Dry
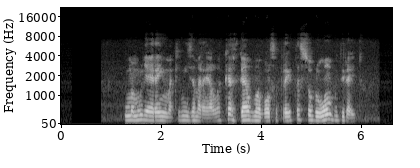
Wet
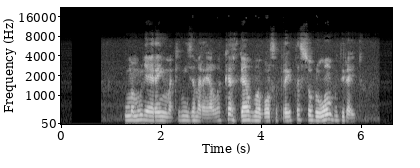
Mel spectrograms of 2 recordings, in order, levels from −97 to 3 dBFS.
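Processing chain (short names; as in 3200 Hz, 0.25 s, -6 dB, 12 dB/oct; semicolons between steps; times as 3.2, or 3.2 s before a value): high shelf 2300 Hz +10 dB; gain +3 dB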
